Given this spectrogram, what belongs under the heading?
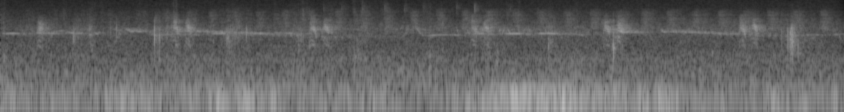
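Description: Weaver birds chirp around nests in a dead tree standing in Sunset Dam at Lower Sabie, Kruger National Park, giving repeated short high calls and twitters over a steady outdoor hiss, with faint insect-like buzzing in the background.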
